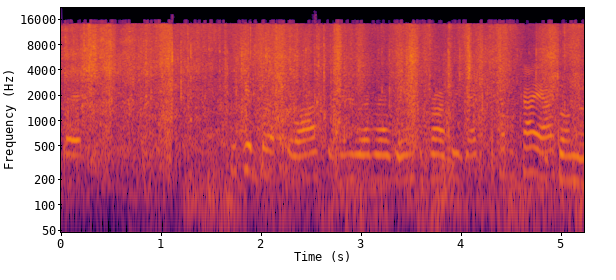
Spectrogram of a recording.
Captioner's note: indistinct chatter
